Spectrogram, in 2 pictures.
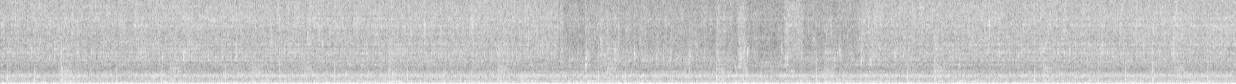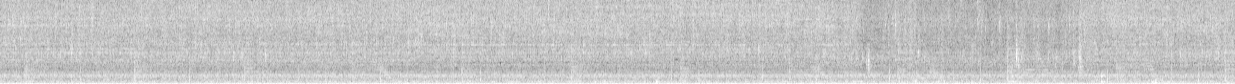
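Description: Bathroom tap left running: a steady, unbroken rush of water with a low hum beneath it.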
